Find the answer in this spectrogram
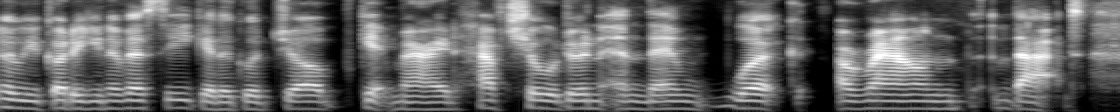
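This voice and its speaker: A woman with a very deep, low voice speaks with hardly any pauses. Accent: Australian. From Australia. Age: 40s. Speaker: trading mentor and author. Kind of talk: interview. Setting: video call.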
